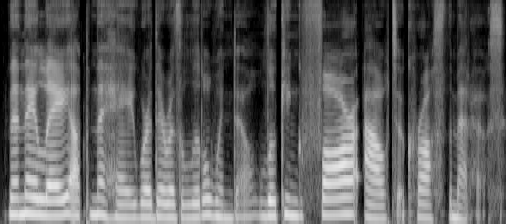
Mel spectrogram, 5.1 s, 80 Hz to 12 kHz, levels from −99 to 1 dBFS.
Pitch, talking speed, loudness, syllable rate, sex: 215 Hz, 225 wpm, -17 LUFS, 5.5 syllables/s, female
